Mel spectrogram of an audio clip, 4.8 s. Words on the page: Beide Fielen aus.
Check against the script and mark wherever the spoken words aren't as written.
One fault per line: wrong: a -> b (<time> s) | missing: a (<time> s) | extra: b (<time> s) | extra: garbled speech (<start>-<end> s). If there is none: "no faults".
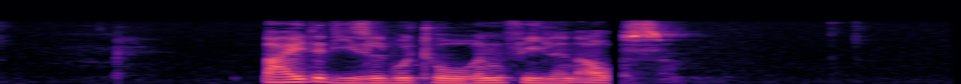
extra: Dieselmotoren (1.7 s)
